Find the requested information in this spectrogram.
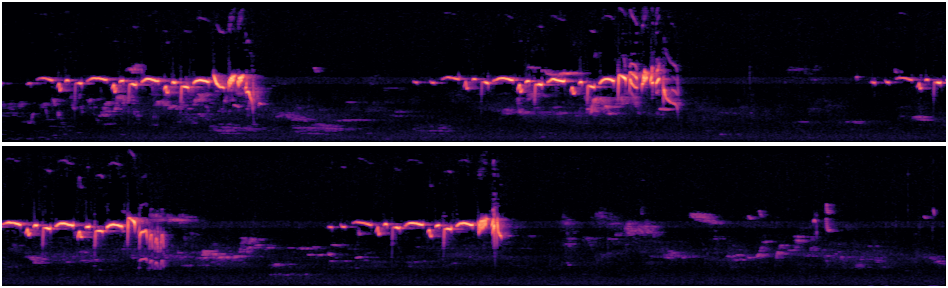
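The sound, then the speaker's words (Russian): A goldcrest sings four high, thin, rapid trilling phrases, each lasting two to three seconds and separated by short pauses, clear against a quiet background. “Королек.”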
